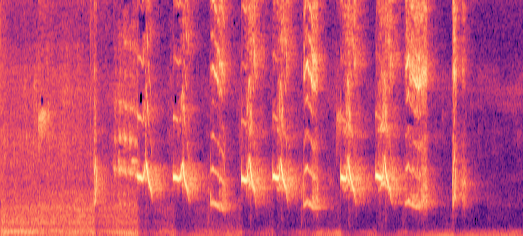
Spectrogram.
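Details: Brown-breasted bulbul (cucak cungko) song variation used as master material for magpie-robins: after a loud, noisy opening, a run of short, bright chirps and squeaky notes, some swooping down, over a steady low hum.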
